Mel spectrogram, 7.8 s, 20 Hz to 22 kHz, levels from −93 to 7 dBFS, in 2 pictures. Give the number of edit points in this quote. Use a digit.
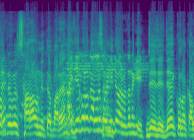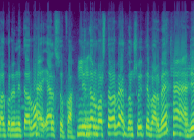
2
